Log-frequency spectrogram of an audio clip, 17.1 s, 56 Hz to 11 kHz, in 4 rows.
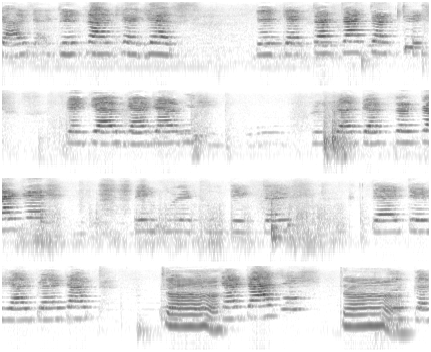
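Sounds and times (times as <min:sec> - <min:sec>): toddler girl babbling sing-song: 0:00.0 - 0:17.0.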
